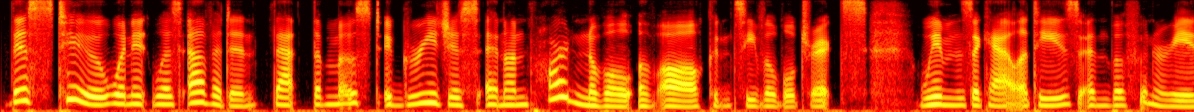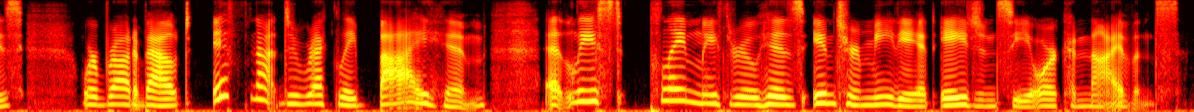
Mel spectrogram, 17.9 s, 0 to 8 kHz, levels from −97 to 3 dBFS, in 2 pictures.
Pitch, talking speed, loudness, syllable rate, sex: 210 Hz, 120 wpm, -20 LUFS, 4.3 syllables/s, female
